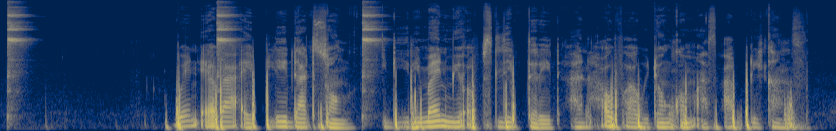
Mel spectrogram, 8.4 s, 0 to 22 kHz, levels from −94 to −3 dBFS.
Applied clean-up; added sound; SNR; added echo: none; Tambourine; 13 dB; none.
